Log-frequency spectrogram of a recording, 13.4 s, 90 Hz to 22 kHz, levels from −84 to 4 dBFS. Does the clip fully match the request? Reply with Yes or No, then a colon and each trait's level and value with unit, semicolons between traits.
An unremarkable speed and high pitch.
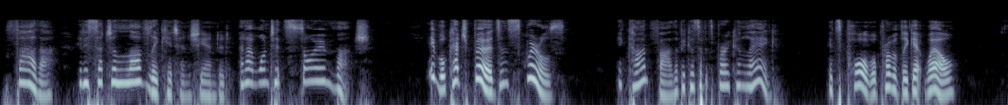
Yes: average, 155 wpm; high, 245 Hz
